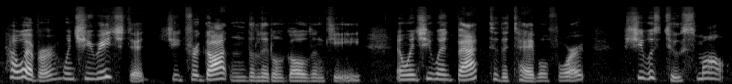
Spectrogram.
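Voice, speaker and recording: A woman's voice: medium pitch, expressive, normal speed, sharp tone, dry recording, poor audio. A woman reading scripted children's story narration as the storybook's narrator.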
